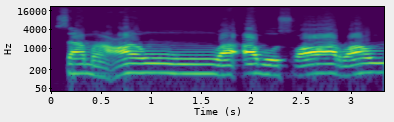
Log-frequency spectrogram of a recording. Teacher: عین کو واو کے ساتھ ملانا ہے، واو کو 2 بار پڑھنا ہے اور واو کے اوپر غنہ کریں گے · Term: ادغام مع الغنہ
